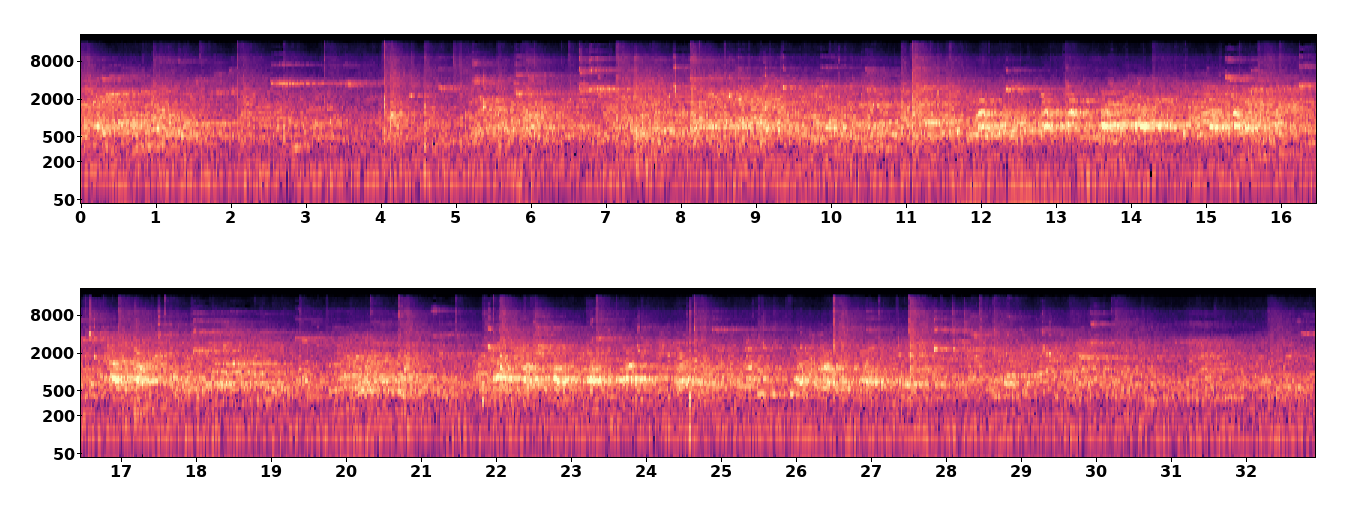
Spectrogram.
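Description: Badminton rally in a large echoing hall: sharp racket strikes on the shuttlecock every second or so, with short squeaks of shoes on the court floor. Steady chatter of voices runs underneath.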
